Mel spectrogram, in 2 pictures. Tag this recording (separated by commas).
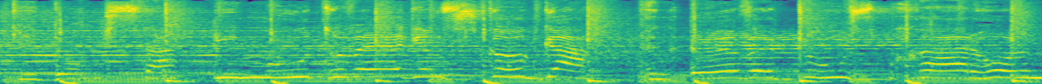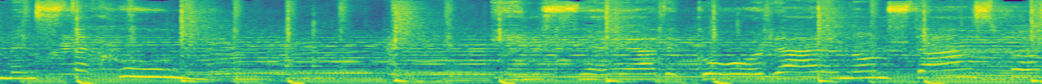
Christian music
